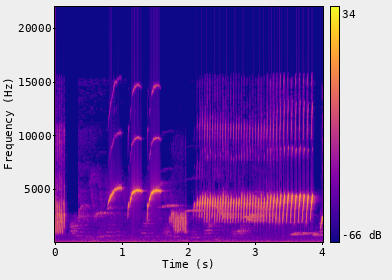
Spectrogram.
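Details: House canary replying to another singer: a few short upslurred whistles and a harsh burst, then a long even rolling trill of fast repeated notes.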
